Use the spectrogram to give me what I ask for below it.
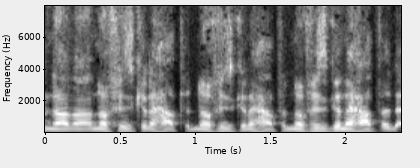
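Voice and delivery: retold calm denial, repeated evenly; imitated dismissive uncle. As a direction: brush it off quietly, as the uncle. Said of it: "the desperation kind of getting in his voice".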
